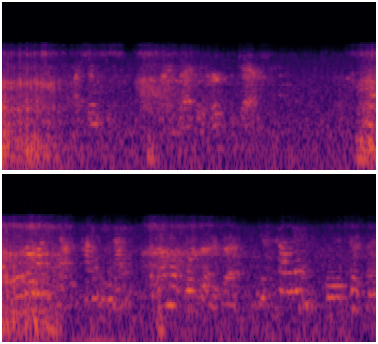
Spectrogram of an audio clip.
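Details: Loud, rough, rattling breathing noise in irregular cycles with some background murmur; snoring.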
